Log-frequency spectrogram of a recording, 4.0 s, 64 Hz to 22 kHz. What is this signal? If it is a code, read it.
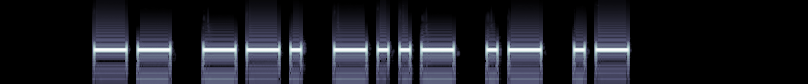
Morse code, heard as a keyed tone, about 22 wpm, 700 Hz. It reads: MGXAA
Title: Code Groups - 5 Letters - 22wpm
